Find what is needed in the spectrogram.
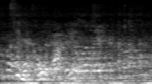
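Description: People's voices chattering, with a laugh near the end.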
